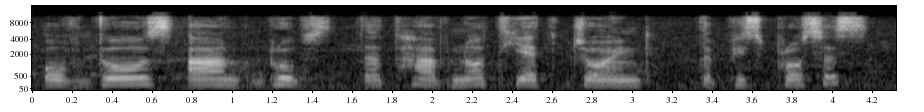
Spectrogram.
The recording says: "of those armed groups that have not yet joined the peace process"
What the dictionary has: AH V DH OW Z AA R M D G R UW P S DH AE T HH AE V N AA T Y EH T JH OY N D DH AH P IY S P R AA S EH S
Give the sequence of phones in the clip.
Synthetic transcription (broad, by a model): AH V DH OW Z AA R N G R UW P S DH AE T HH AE V N AA T Y EH T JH OY N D DH AH P IY S P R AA S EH S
